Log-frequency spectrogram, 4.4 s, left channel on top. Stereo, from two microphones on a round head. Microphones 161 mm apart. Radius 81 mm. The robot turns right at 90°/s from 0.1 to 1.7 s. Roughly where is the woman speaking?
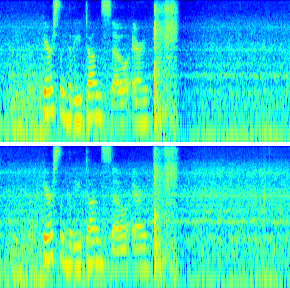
Centre.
